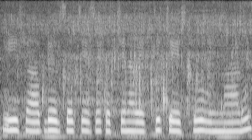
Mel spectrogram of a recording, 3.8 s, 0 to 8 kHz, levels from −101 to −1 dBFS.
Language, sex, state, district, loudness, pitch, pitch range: Telugu, female, Andhra Pradesh, Sri Satya Sai, -14 LUFS, 205 Hz, 200-215 Hz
